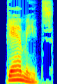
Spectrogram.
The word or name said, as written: gametes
